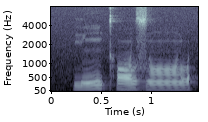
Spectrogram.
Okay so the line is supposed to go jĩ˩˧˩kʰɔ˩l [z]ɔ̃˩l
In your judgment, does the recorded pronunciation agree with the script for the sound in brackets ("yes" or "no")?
yes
